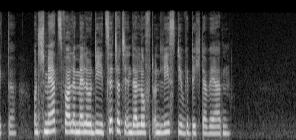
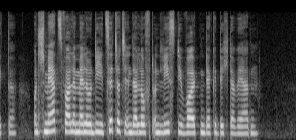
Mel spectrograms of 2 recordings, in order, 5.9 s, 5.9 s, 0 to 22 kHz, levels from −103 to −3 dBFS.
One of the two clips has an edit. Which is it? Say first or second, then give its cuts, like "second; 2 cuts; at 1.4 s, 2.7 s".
first; 1 cut; at 3.7 s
